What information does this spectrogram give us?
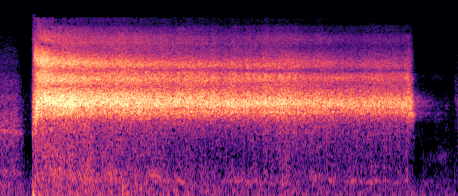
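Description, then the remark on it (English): People at Highway Church voice a long, steady hiss imitating spraying cans of "dereligification spray", one continuous loud breathy spray lasting nearly four seconds before cutting off abruptly, with no talking. “Let's all shake it because we have to dereligify this verse. All right, let's all spray.”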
